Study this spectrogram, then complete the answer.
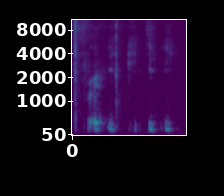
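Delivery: whispered, breath-only echo; whispered aside. Real, not acted. Reader reacting to world news, laughing whisper. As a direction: whisper it after a little laugh. Repeats freaky after laughing.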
